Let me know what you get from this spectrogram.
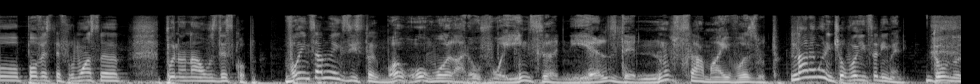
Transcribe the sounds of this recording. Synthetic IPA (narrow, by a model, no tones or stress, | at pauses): opo̞ve̞st̪e̞fɾumoasə | pɨnənauz̬d̪e̞sko̞p | vo̞jintsanue̞ɡzist̪əbəoməla̰ɾeo̞̰vo̞̰jḭnt̪sənjeld̪enusamajvəzut̪naɾəmɨnnit͡ʃo̞vo̞jint̪sənime̞̰nʲ | d̪o̞mnu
